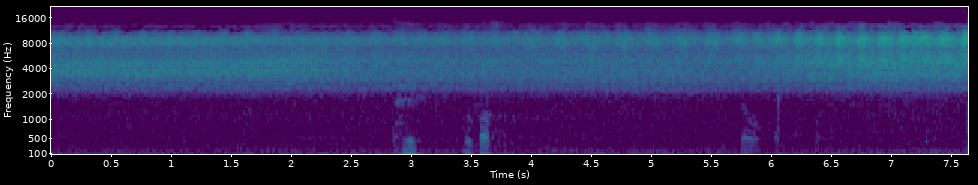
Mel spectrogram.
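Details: A cicada sings to attract a mate on the morning of July 30, 2017, at Passage de la Duee. A continuous sizzling buzz holds steady and swells slightly toward the end, with brief human voice fragments around three seconds.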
